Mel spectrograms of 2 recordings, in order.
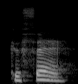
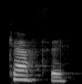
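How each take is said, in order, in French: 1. L'accent tombe sur la dernière syllabe. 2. L'accent tombe sur la première syllabe. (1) "l'accent tonique se fait sur la voyelle qui a un accent graphique" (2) "et non pas"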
